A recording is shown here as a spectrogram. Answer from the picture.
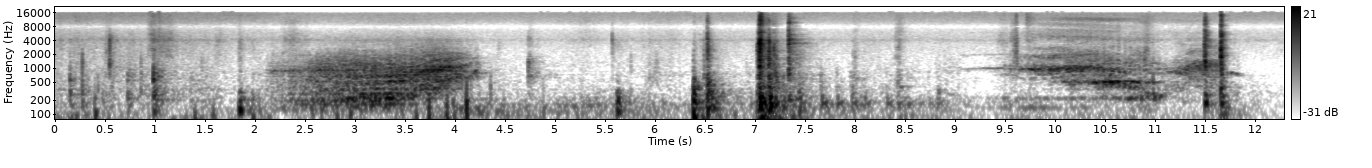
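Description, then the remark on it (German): A heavy door to an anechoic test room swings and shuts with a loud thud around the middle, amid footsteps and shuffling, with creaking, scraping movement before and after. “Jetzt ist da die schwere Türe zugegangen.”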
